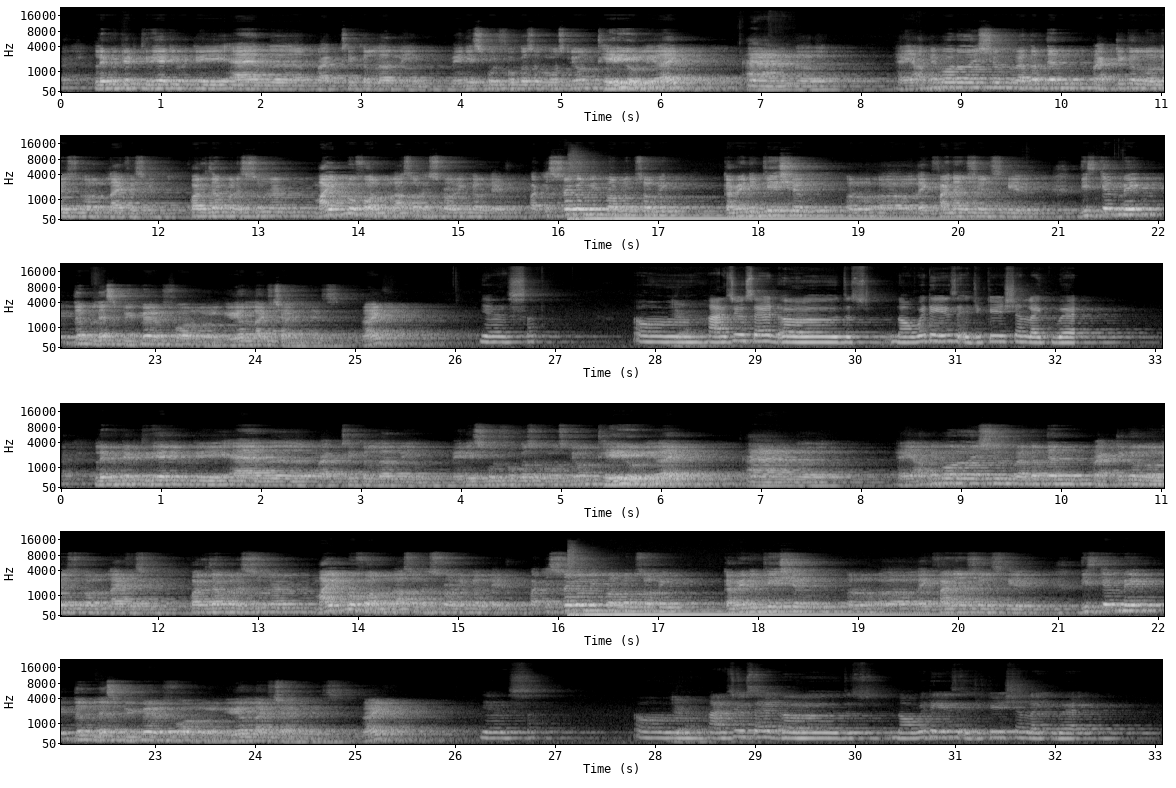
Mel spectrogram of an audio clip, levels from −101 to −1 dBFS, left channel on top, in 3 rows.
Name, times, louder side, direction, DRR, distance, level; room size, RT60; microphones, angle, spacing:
voice 1, 0.3-6.2 6.8-7.7 8.3-12.0 12.3-15.5 15.7-17.2 17.7-18.6 18.9-21.9 22.1-25.3 28.1-28.3, left 2 dB, 35° left, 1 dB, 1.4 m, -32 dB
voice 2, 6.9-7.3 26.3-26.8 27.8-32.2, left 7 dB, 85° left, 10 dB, 0.3 m, -34 dB
sound 1, 16.1-20.4, right 2 dB, 40° right, 1.6 m, -37 dB
14.0 x 10.0 x 2.5 m, 2.2 s
head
